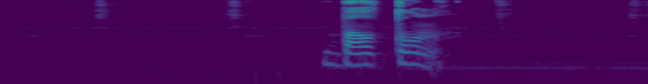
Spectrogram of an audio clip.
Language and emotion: Russian, angry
